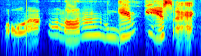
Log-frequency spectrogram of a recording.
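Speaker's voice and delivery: put-on an old granny squinting at a letter; grandma voice. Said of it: "She's like".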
